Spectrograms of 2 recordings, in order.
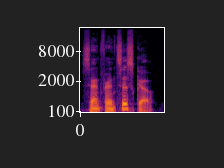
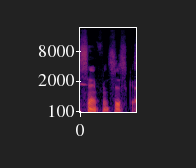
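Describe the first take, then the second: First: Every syllable is pronounced clearly and fully. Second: Some syllables are reduced and run together. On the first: "she pronounces every syllable" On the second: "you would say"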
